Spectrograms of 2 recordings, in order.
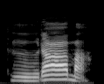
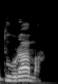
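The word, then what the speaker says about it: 드라마: y se pronuncia Brenda la palabra drama se escribe así y se pronuncia dorama dorama dorama no sé pronuncia u tampoco se pronuncia o por ejemplo drama este drama no es drama ni durama practicamos un poco más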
